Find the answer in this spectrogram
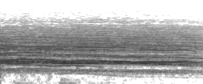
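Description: Cheering sound effect: a group of voices giving one long, held cheer that fades out near the end, marking a winning bet.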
